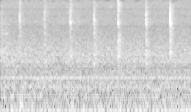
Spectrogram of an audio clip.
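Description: Quiet, evenly spaced taps on a mini cajon, struck as softly as possible while practicing a fine beat, about eight light strikes in a steady, ticking rhythm over a soft background hiss, with no voices.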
